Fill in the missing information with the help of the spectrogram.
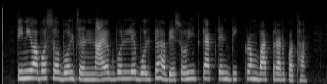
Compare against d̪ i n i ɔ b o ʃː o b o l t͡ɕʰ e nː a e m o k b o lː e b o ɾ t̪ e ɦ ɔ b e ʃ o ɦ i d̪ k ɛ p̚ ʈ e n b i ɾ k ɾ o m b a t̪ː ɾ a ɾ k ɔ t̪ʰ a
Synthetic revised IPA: t̪ i n i ɔ b o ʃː o b o l t͡ɕʰ e nː a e o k b o lː e b o l t̪ e ɦ ɔ b e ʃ o ɦ i d̪ k ɛ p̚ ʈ e n b i k ɾ o m b a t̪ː ɾ a ɾ k ɔ t̪ʰ a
